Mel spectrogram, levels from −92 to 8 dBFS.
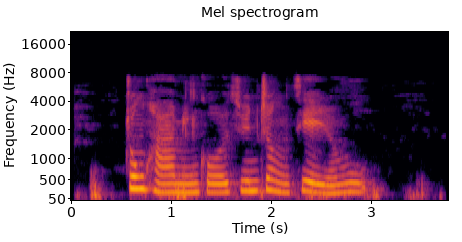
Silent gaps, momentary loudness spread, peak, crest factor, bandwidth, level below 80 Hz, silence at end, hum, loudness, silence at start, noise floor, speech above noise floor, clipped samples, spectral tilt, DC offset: none; 17 LU; -4 dBFS; 16 dB; 7.8 kHz; -48 dBFS; 0.7 s; none; -19 LUFS; 0.2 s; -44 dBFS; 26 dB; under 0.1%; -6 dB/octave; under 0.1%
